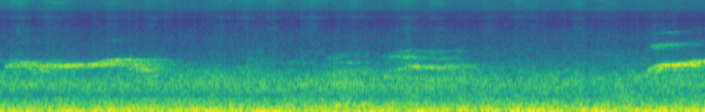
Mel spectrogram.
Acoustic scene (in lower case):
residential area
